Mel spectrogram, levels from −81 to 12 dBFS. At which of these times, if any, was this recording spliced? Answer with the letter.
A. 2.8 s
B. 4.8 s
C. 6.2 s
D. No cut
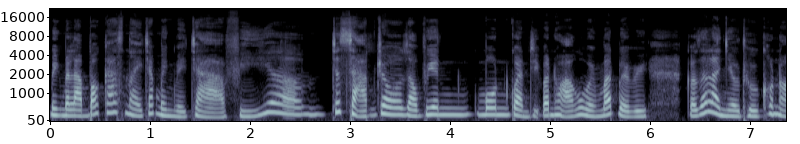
A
